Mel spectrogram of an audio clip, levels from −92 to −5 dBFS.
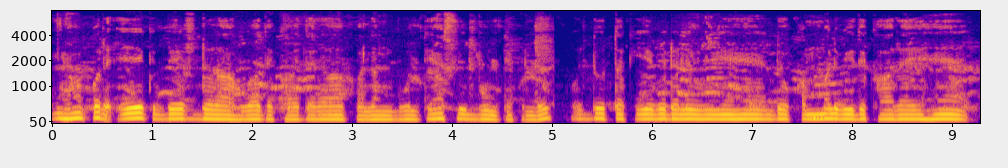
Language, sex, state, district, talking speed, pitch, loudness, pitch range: Hindi, male, Chhattisgarh, Bilaspur, 130 wpm, 120 Hz, -17 LUFS, 115-125 Hz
